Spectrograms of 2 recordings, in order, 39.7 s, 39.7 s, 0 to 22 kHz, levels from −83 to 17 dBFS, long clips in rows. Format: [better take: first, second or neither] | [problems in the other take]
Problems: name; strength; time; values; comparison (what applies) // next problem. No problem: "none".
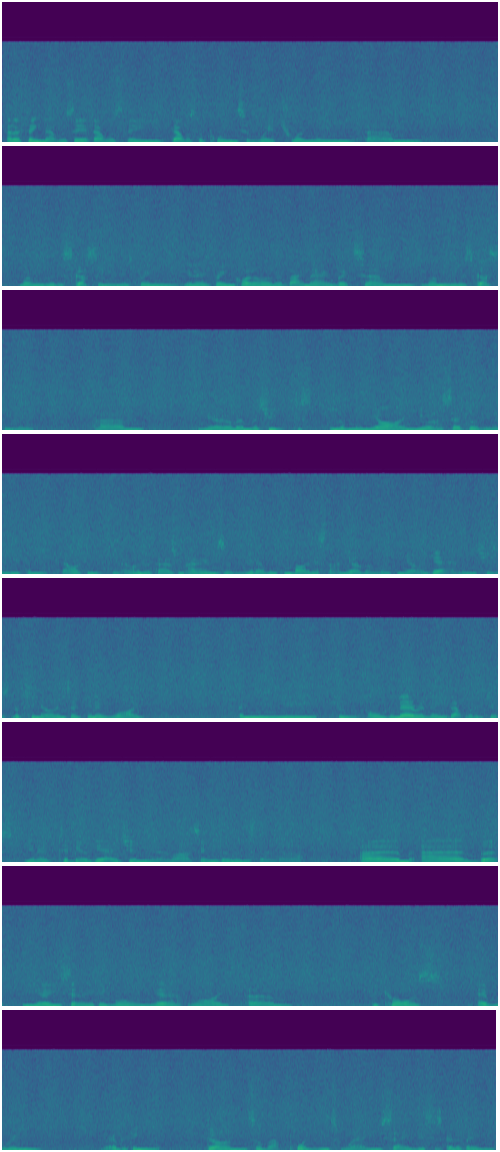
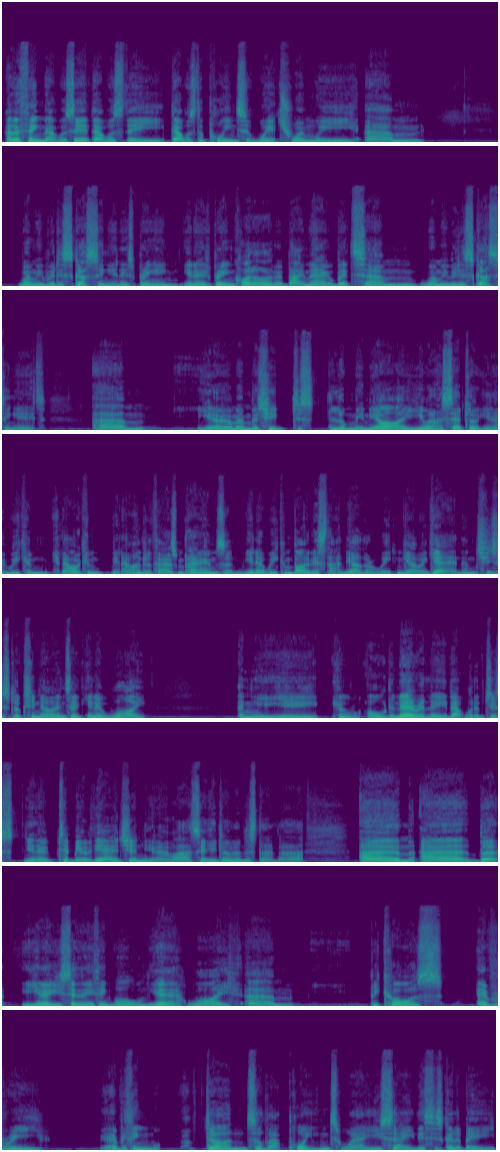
second | hiss; loud; throughout; 1 dB below the speech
